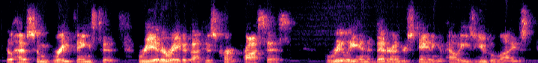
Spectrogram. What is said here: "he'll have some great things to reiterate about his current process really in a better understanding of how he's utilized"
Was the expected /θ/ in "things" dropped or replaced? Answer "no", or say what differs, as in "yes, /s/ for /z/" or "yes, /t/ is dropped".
no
